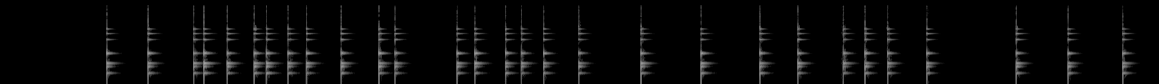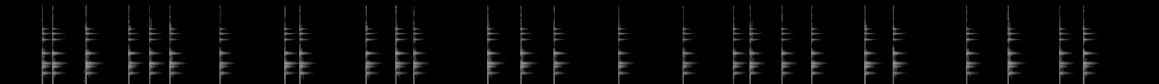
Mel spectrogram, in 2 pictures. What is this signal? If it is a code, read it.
Irregular taps on a metal pipe. There is no code.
